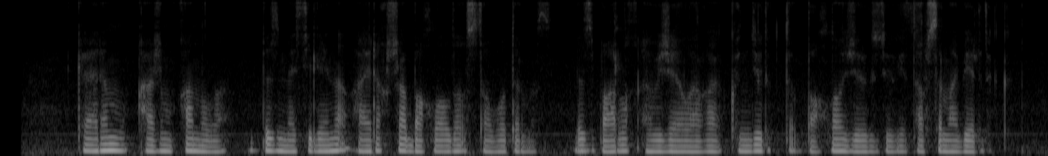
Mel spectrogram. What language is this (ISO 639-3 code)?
kaz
